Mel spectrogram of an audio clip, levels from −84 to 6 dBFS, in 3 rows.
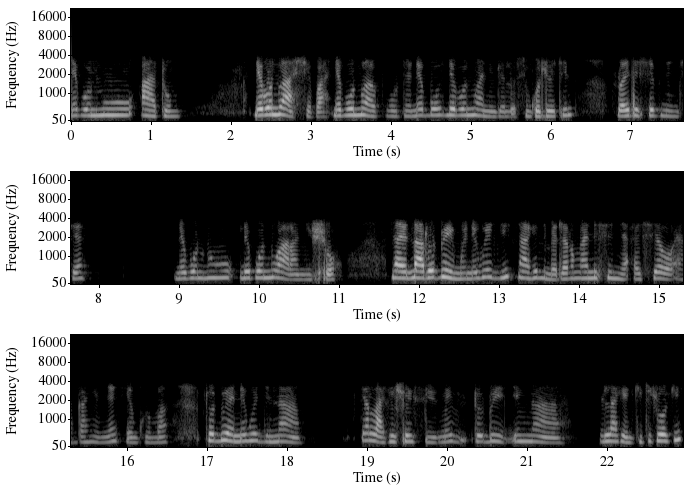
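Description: Throughout, the speech sounds narrow, slightly rough and synthetic, confined to roughly 200 Hz to 3.5 kHz, with plainly audible coding damage. That is the G.729 codec at work, rebuilding each frame from a vocal-tract filter, pitch predictor and sparse pulses, which fits an 8 kbit/s G.729A stream.

From 19.86 to 19.94 s, the speech briefly smears into a buzzy or noisy, fading sustain and stays weak or distorted just afterwards. This is VoIP packet loss concealed by the speech codec. About 20 ms went missing, which points to a single lost packet. The decoder extended the last pitch and filter at falling gain, and its frame-to-frame memory prolonged the disturbance past the gap.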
